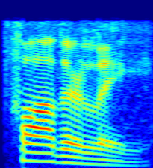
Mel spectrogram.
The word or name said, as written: fatherly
